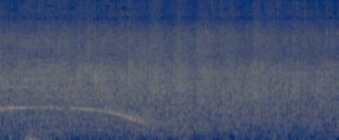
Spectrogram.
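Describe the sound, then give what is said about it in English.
Sustained audience applause for two members of an ensemble, a dense, steady wash of many hands clapping at an even loudness, with a faint tone sliding downward in pitch during the first two seconds. “Can we have a big round of applause for two members of the not-so-small ensemble?”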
